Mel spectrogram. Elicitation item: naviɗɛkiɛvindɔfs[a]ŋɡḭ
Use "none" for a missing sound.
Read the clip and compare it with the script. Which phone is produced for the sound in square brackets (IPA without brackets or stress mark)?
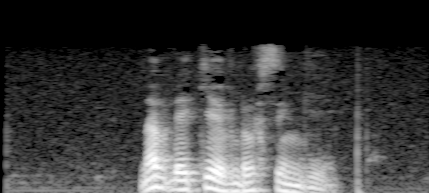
i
